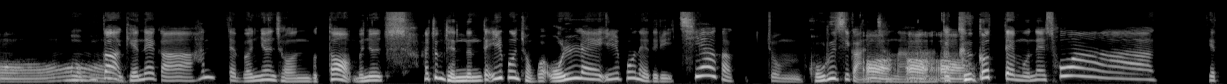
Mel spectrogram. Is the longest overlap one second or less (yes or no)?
no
